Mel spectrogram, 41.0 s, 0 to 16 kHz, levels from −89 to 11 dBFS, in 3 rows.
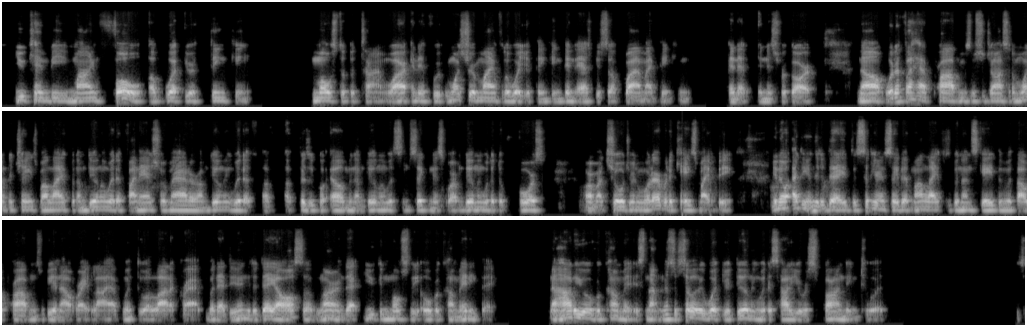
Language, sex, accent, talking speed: English, male, American, 225 wpm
